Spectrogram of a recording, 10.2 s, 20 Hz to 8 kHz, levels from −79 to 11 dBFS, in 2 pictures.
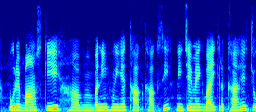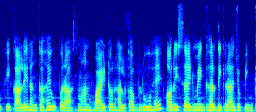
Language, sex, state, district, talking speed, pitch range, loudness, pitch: Hindi, female, Bihar, Gaya, 235 wpm, 185-210 Hz, -23 LUFS, 195 Hz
